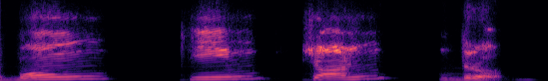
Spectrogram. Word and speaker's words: বঙ্কিমচন্দ্র: বঙ্কিমচন্দ্র, বং আমরা উচ্চারণ করছি, বানান না।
